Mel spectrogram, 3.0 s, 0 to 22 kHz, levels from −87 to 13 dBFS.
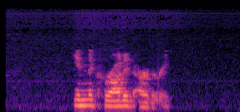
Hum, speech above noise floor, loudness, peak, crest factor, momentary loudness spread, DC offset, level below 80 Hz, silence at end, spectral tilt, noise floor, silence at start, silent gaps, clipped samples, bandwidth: none; 42 dB; -17 LUFS; -2 dBFS; 18 dB; 15 LU; under 0.1%; -54 dBFS; 0.9 s; -8 dB/octave; -58 dBFS; 0.95 s; none; under 0.1%; 16 kHz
